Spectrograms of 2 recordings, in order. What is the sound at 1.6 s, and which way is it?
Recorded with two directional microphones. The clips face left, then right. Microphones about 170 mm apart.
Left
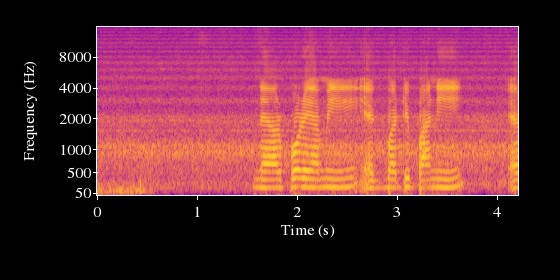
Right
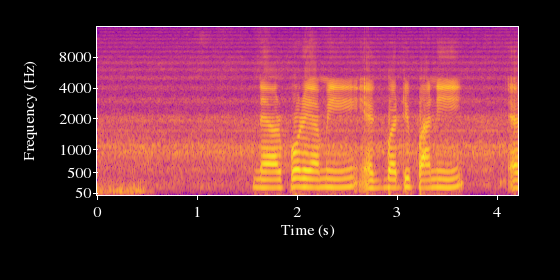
Speech, 45° right (ahead or behind).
